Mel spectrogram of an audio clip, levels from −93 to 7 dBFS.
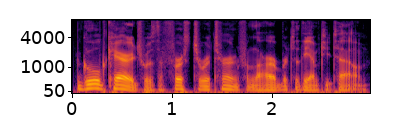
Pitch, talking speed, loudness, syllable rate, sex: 85 Hz, 300 wpm, -19 LUFS, 6.8 syllables/s, male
